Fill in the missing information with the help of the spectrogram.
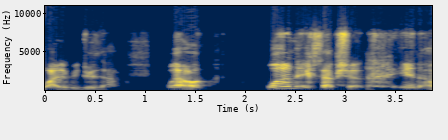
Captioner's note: laughter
